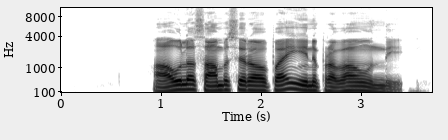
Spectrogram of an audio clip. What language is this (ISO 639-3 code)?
tel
